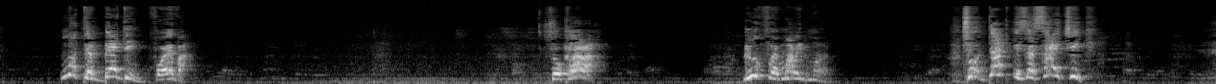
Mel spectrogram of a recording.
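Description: A man speaks with animation in short bursts, close to the microphone.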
